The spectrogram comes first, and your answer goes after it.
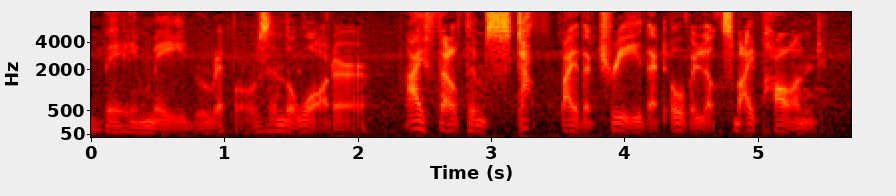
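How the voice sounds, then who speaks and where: At a fairly slow pace, a put-on character voice speaks over clear background noise. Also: man. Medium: video game. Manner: haughty, aloof.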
